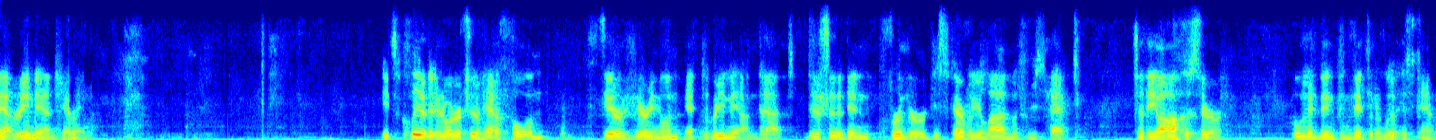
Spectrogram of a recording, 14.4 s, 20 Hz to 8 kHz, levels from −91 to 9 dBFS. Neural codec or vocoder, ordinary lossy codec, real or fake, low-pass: codec, 16 kHz in and 24 kHz out, 0.6 kbps, FireRedTTS-2 codec; Opus, 16 kbps; fake; 7.2 kHz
